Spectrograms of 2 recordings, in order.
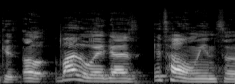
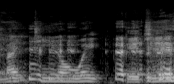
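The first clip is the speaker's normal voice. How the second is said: smug, slow, laughing brag; cocky reveal; 2 semitones lower, slower than usual. Retold or imitated. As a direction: drop it like a boss. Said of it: "And I'll be like".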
